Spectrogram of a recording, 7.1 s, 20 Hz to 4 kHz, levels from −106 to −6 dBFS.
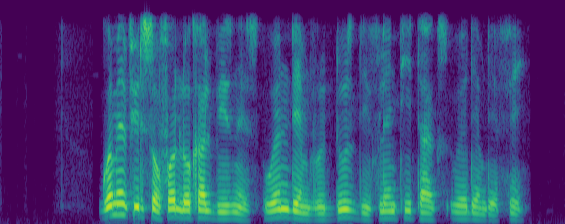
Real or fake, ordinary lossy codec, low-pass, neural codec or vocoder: real; none; 3.6 kHz; none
